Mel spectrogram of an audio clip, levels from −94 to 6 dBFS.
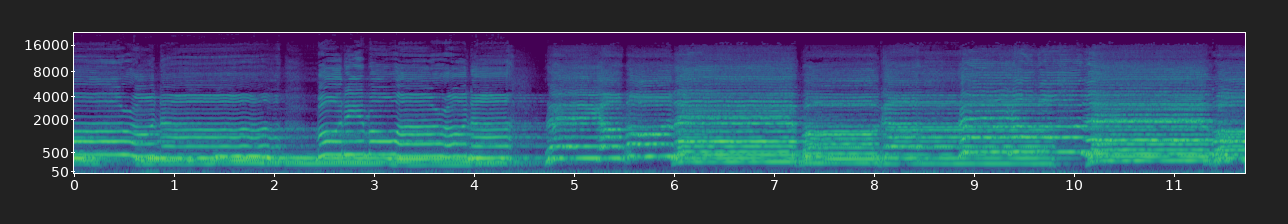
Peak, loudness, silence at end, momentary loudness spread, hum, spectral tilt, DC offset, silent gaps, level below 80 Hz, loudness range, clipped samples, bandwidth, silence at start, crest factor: -8 dBFS; -23 LUFS; 0 s; 4 LU; none; -3.5 dB/octave; under 0.1%; none; -58 dBFS; 1 LU; under 0.1%; 15.5 kHz; 0 s; 14 dB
